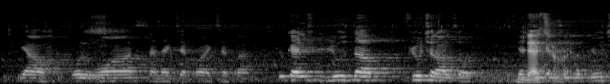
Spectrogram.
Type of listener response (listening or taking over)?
listening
